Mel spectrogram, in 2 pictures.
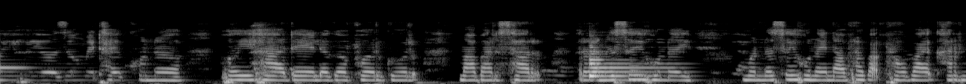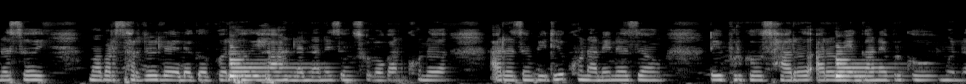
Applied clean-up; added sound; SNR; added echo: classical method WPE with log-MMSE.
